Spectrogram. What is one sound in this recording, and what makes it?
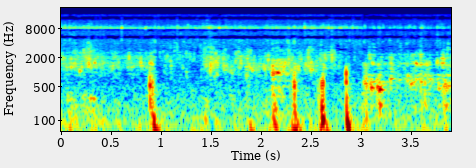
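Water trickles and splashes from a small spring onto mud.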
